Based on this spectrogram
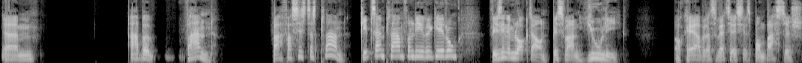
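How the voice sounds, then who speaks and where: Speaking at a fairly slow pace with long, frequent pauses, a man with a fairly high pitch makes very wide pitch swings, recorded very cleanly against a silent background with a dry, close sound and no echo. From England. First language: English (speaking German). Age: 30s. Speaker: podcast host. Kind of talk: solo monologue. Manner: halting.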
